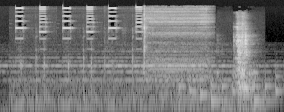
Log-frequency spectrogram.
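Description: Electronic safe keypad beeping about five times in quick succession as a code is entered, followed by a longer electronic tone lasting about a second, over a sustained film score. Near the end there is a short rush of noise as a bass line enters the music.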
